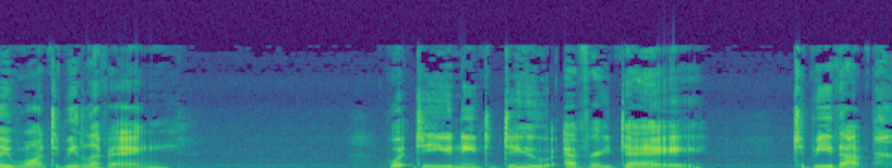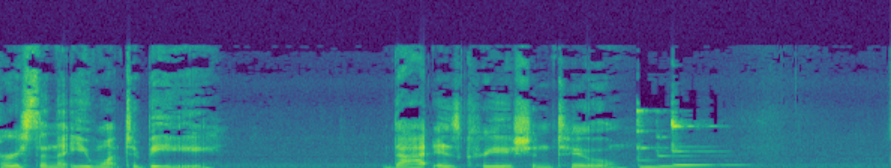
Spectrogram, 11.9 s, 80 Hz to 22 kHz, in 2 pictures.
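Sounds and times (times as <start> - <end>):
speech: 0.0 - 1.3, 2.6 - 7.5, 8.5 - 10.8
computer notification chime: 10.2 - 11.1.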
